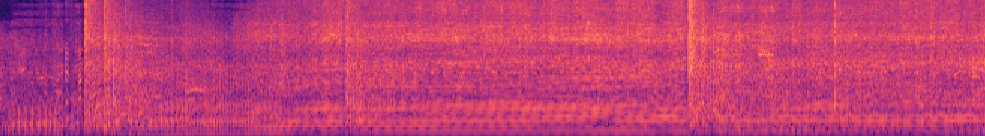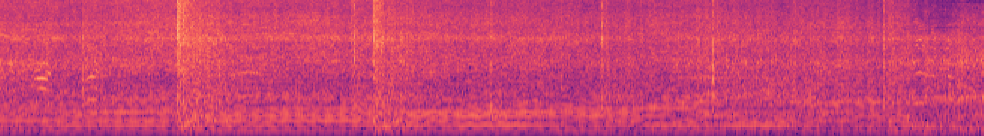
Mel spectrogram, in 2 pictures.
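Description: Firework bangs going off now and then, about five in all, over a loud low droning tone that rises in pitch for the first few seconds and then holds steady.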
